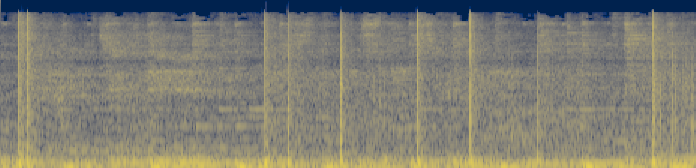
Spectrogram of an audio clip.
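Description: Aerial fireworks shells bursting in a string of sharp bangs at irregular intervals, about one every half second, over loud music with a deep bass line.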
